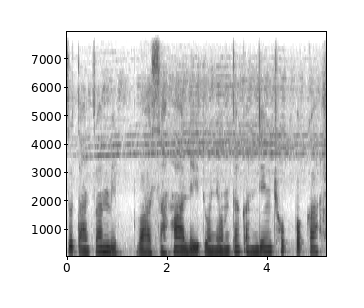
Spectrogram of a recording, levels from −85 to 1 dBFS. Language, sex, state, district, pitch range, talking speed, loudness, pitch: Mizo, female, Mizoram, Aizawl, 165-180 Hz, 150 wpm, -19 LUFS, 170 Hz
